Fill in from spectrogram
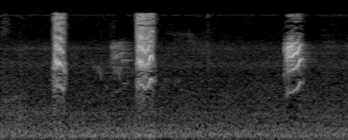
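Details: Three sharp, high seedeater notes, irregularly spaced, from a female double-collared seedeater calling to stimulate males; a faint soft note sits between the first two.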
